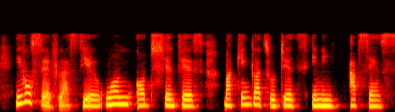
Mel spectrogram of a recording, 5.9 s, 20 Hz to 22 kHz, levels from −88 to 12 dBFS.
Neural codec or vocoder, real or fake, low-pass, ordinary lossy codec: codec, 16 kHz, 1.1 kbps, Voila-Tokenizer; fake; 7.2 kHz; none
